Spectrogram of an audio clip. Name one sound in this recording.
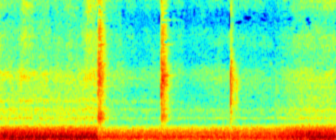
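A wooden mallet strikes metal with sharp knocks.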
